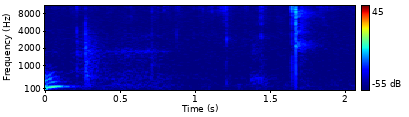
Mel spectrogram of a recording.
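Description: A few light, sharp clicks of plastic felt-tip pens knocking against each other and the tabletop as one is picked out of a pile, the loudest near the end.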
